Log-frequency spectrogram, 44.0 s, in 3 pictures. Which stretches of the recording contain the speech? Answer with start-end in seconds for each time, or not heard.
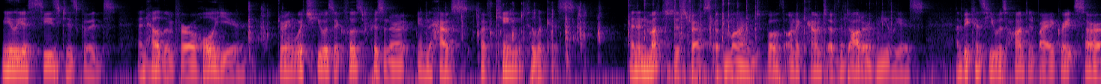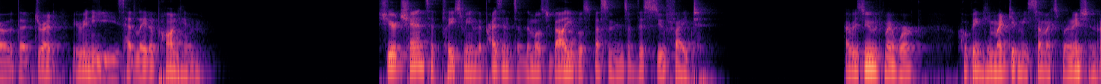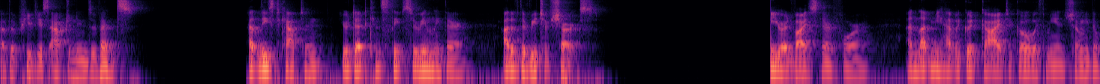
0.0-17.4, 19.8-24.1, 25.9-31.2, 32.6-37.4, 39.6-43.9.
